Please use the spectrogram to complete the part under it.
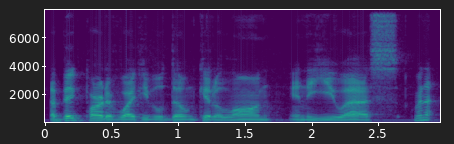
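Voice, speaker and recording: Bright-voiced American man chatting casually. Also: on the low side, fast talker. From United States. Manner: relaxed, rambling, lots of fillers. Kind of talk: casual chat.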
